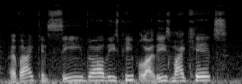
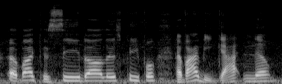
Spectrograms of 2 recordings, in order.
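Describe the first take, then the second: First: High, exasperated complaint to God; whiny Moses. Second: High, incredulous protest; can you believe this, God; whiny Moses. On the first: Moses whining to God about the people, high and exasperated. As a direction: Moses throwing up his hands at God. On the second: Moses protesting to God that these aren't his kids, high and incredulous. Preacher voices Moses complaining again. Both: Retold or imitated.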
